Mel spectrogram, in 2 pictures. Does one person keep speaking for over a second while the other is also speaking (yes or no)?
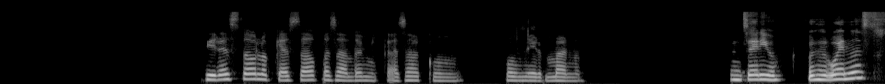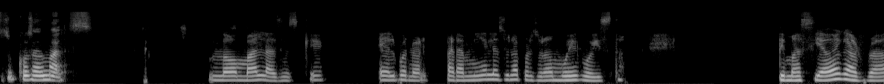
no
